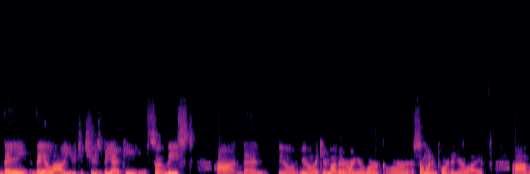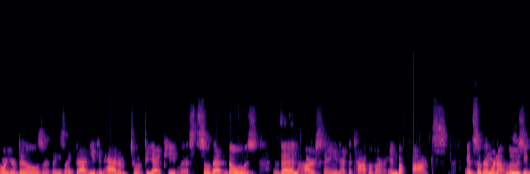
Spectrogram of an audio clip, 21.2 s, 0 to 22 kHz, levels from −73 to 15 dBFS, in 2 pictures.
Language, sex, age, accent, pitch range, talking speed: English, male, 40-59, American, 90-105 Hz, 175 wpm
